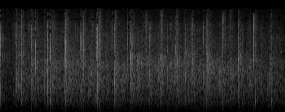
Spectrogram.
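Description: An audience applauds as a novelist and assistant professor is introduced as a panelist: many hands clap in a dense, bright patter, with sharp individual claps poking through, holding at an even, moderate level throughout.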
